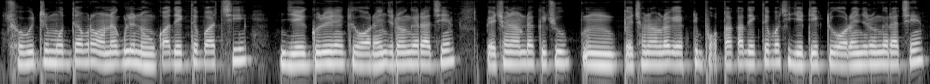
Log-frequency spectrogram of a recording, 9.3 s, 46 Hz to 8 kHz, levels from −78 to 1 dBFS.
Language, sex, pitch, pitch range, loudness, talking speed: Bengali, male, 160 Hz, 155-170 Hz, -13 LUFS, 175 wpm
